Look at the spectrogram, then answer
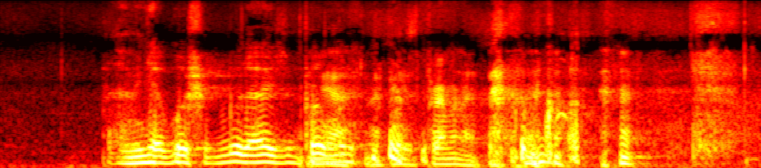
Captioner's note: laughs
